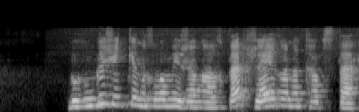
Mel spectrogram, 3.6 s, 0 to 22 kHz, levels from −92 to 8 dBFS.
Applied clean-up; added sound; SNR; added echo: neural mask model Resemble Enhance denoiser.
